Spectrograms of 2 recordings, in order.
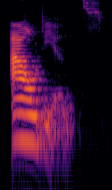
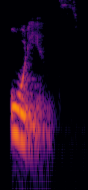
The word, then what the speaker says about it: audience: It's not "ow-dee-ence". In British English it's: audience.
